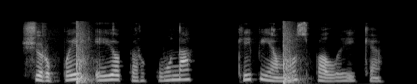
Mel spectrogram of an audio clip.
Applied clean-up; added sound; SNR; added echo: classical method spectral subtraction.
